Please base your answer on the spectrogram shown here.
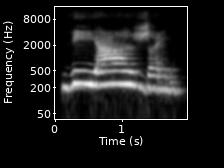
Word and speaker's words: viagem: But actually, we want it to sound like this. Viagem, viagem, okay? So just because a word ends in a nasal sound, it doesn't mean that we have to put the stress there, okay? That is a very, very common mistake.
